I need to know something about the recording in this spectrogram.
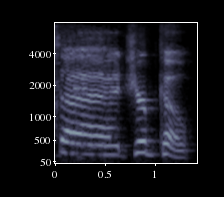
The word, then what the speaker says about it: Jerebko: say that it was cool he got Jonas Jerebko did I say it right yep Jonas chirp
